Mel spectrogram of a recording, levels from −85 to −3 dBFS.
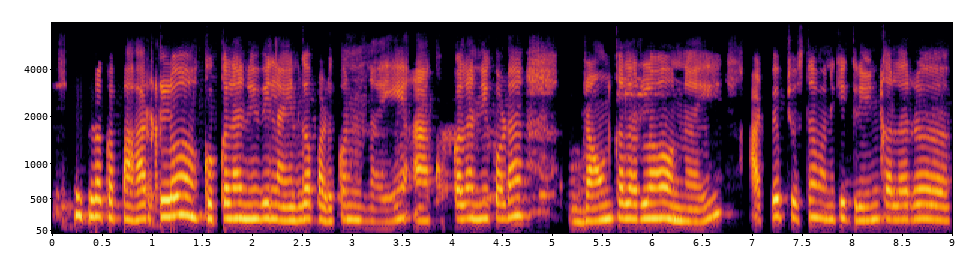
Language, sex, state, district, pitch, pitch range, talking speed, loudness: Telugu, female, Andhra Pradesh, Visakhapatnam, 210 Hz, 200-225 Hz, 165 wpm, -15 LUFS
